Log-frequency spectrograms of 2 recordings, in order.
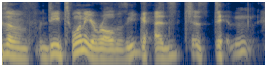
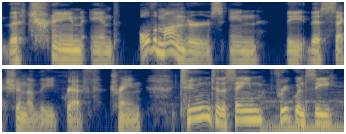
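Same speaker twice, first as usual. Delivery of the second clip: ordinary delivery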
